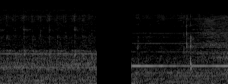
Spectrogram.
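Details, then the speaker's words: Peristaltic pump for thick mash, unplugged and plugged back in, restarting with its saved settings: short silence, then a steady high motor whine returns and holds even; the pump restarts and runs normally. "мы его сейчас включим Выключаем его из розетки включаю Он также запустился"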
